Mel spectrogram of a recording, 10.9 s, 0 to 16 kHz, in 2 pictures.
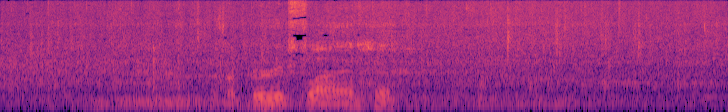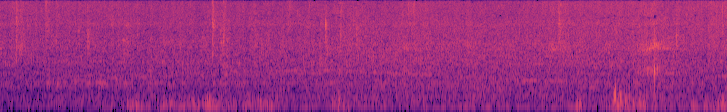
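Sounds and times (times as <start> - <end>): heavy rain on a street: 0.0 - 10.9.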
